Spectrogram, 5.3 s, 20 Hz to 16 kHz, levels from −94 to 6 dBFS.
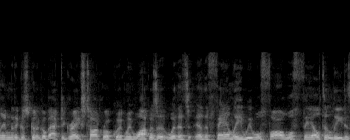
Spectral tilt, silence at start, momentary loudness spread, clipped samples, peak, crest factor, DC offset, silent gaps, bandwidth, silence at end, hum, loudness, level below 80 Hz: -8 dB/octave; 0 s; 5 LU; under 0.1%; -14 dBFS; 16 dB; under 0.1%; none; 10 kHz; 0 s; none; -31 LUFS; -74 dBFS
